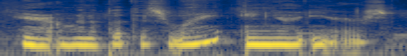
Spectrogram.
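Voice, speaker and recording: Low, creaky ASMR woman, right in your ear. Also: fairly even intonation, brisk. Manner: soft close-up talk right in the listener's ear, often slipping into whispers; playful, gently silly. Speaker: ASMR live streamer. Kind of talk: ASMR, casual chat with stream viewers. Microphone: close ASMR microphone. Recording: clear background noise and clicks.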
